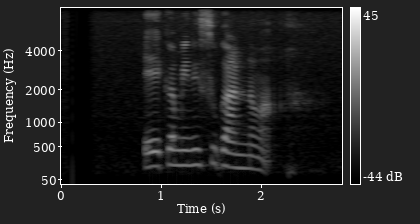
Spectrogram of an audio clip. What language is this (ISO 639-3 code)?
sin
